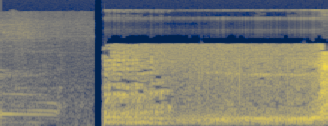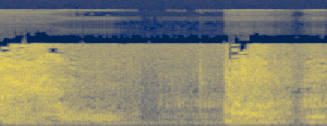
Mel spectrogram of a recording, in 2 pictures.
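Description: A large wild animal roaring twice: a long roar that builds to its loudest about three seconds in, then a shorter roar near the end.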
